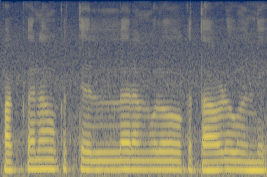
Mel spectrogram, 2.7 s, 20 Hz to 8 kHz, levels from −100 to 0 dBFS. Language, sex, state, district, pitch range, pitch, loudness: Telugu, male, Telangana, Hyderabad, 145-150 Hz, 150 Hz, -16 LUFS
